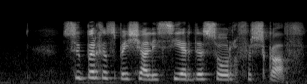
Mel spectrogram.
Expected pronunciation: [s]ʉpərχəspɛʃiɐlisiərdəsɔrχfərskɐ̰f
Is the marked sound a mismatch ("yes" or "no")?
no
